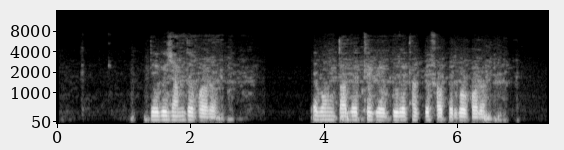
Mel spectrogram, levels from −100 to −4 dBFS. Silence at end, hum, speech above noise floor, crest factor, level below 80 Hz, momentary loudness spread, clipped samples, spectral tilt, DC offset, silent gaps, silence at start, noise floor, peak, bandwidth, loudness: 0.7 s; none; 65 dB; 18 dB; -64 dBFS; 8 LU; under 0.1%; -9 dB/octave; under 0.1%; none; 1.1 s; -83 dBFS; -2 dBFS; 6.2 kHz; -19 LUFS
